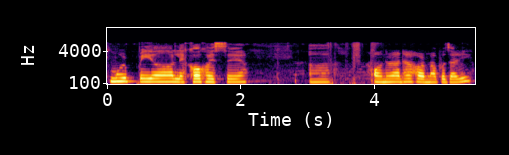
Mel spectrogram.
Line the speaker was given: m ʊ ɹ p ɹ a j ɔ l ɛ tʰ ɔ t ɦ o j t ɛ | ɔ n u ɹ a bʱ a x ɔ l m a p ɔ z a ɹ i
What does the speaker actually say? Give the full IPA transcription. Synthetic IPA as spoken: m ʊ ɹ p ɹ i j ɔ l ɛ kʰ ɔ k ɦ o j s ɛ | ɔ n u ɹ a dʱ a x ɔ ɹ m a p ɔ z a ɹ i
